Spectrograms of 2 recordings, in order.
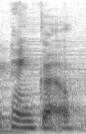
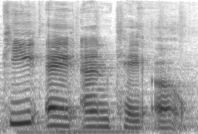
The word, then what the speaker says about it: panko: like a ground beef panko how you pronounce it again p-a-n-k-o panko panko panko is a binder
